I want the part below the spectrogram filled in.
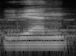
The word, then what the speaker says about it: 原: 原来是真的。原来是真的。Okay, let's review how to pronounce 原。原 is three sounds like combined together. 于 A, N, 原。Okay, repeat after me. 原。于 A, N, 原。原。Again, it's not like A, like one, like A sound here. No, it's like A.Yuan, Yuan.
